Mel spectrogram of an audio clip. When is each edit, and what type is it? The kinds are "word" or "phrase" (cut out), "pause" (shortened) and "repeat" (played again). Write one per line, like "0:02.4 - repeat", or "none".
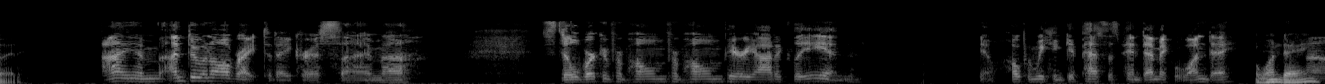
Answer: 0:06.7 - repeat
